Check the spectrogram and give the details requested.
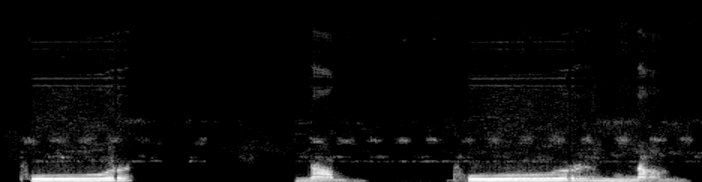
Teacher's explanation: You again roll the tongue back, and then the bottom of the tongue touches the dome of the palate.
